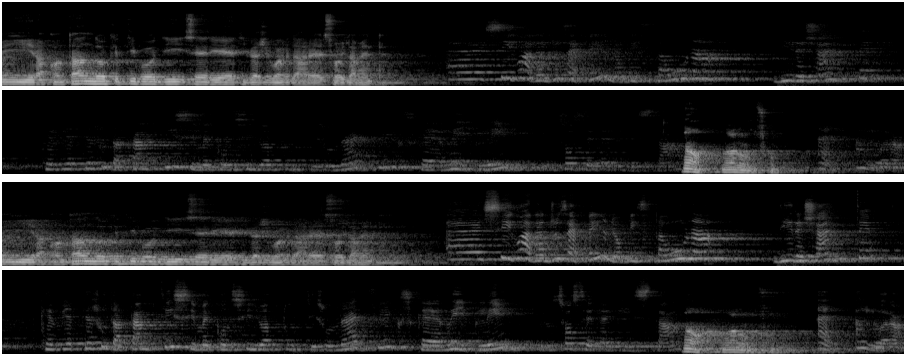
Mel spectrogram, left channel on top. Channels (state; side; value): normal; both; correlation 0.24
